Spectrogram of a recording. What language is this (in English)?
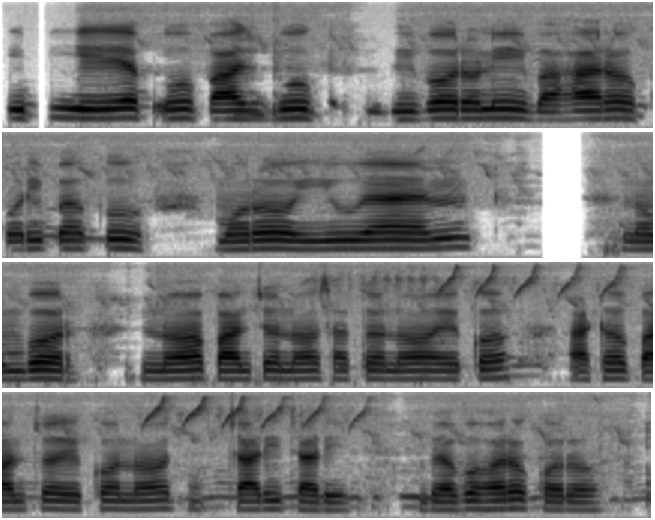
Odia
